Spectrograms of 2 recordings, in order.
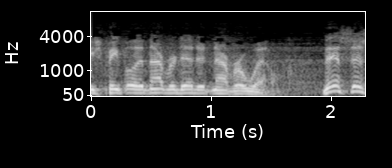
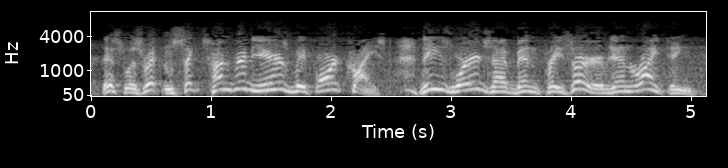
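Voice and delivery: higher, pressing pulpit appeal; fervent preaching; 5 semitones higher than usual. Acted. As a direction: corner them with why.

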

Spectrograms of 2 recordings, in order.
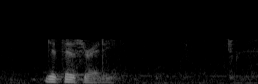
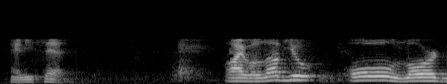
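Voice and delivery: psalm reading; 2 semitones higher, 4 dB louder than usual. Acted. Preacher reading David's psalm aloud, raised and measured. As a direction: proclaim the heading and David's cry.

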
